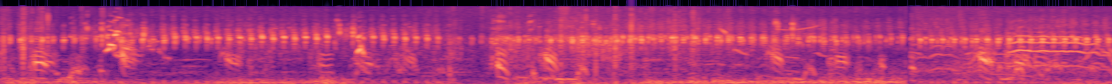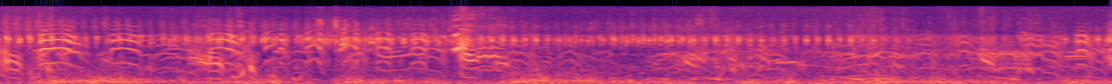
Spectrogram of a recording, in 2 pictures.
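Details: Sharp-tailed grouse calling on a Montana lek in spring, from a blind with wind: busy clucking, then a run of repeated bouncing, arched cooing notes from several birds.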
